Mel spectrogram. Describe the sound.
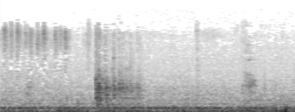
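Dice rolled onto a table for a perception check in a tabletop role-playing game: a short rattling clatter in the middle, over a steady low background hum.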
